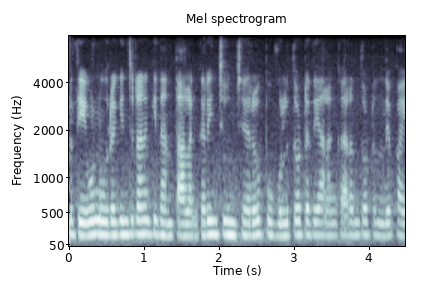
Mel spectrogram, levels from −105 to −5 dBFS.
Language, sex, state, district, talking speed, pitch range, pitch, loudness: Telugu, female, Andhra Pradesh, Sri Satya Sai, 160 wpm, 180-190 Hz, 185 Hz, -16 LUFS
